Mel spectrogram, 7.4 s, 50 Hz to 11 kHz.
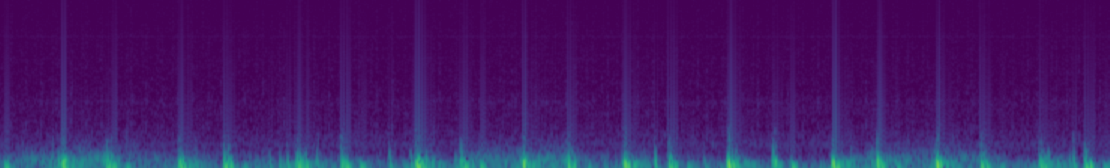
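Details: Own heartbeat recorded after pressing on the chest: steady, low thumping at about 85 beats a minute, faintly muffled against the chest.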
